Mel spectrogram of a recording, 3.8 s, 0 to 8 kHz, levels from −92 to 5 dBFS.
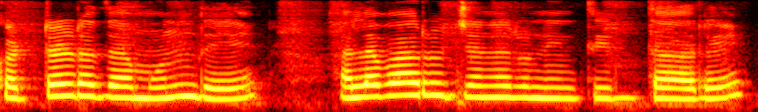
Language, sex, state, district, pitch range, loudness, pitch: Kannada, female, Karnataka, Koppal, 260-305 Hz, -14 LUFS, 275 Hz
